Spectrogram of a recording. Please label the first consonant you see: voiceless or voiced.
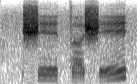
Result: voiceless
